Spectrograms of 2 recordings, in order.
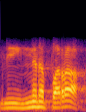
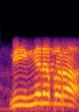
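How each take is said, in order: First: Said in the usual way. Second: Higher and louder insistence; emphatic repeat. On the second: Retold or imitated. Bilal urges the weeping woman to say it, higher and louder. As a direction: press the command on the repeat.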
